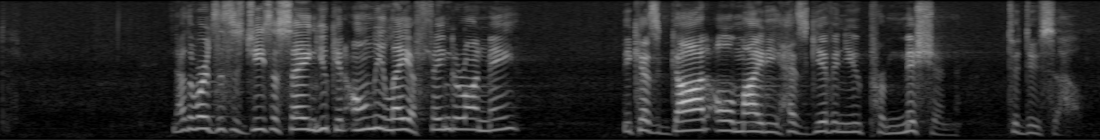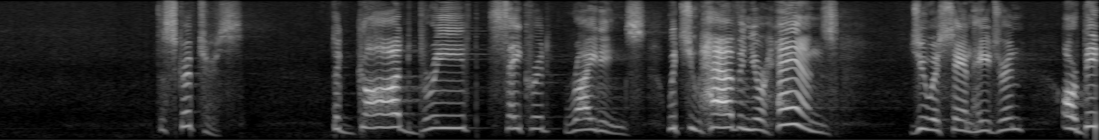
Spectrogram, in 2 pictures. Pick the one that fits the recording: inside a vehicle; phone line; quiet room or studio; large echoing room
large echoing room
